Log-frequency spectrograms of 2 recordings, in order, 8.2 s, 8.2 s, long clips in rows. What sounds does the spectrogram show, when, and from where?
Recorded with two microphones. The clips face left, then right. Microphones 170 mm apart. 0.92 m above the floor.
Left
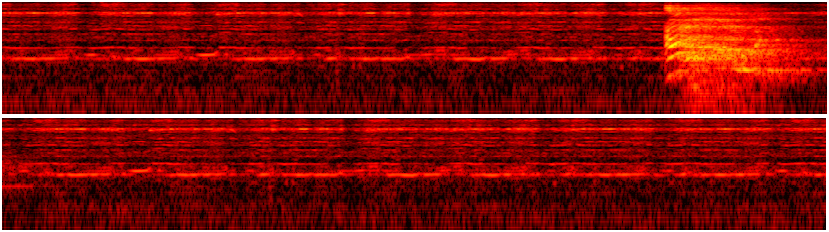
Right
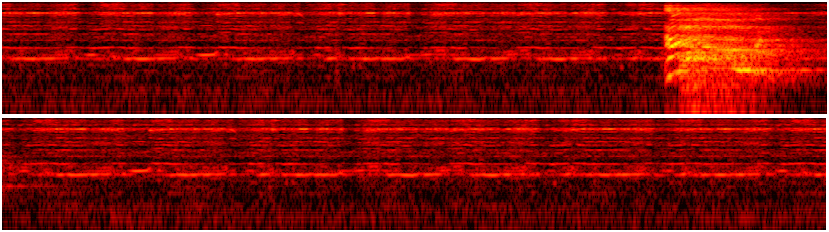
3.3 s a scream: 40° right (ahead or behind), 4.5 m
